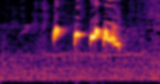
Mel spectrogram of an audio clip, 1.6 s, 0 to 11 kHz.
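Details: Red-whiskered bulbul in morning song during voice training, giving a double-note wild-style phrase: four quick bright whistled notes, rising then falling, in about 0.7 seconds, over a faint steady hiss.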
